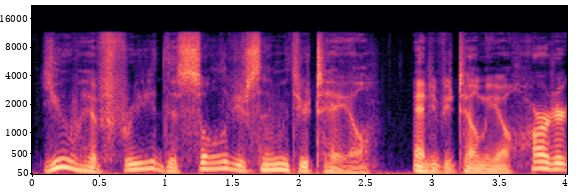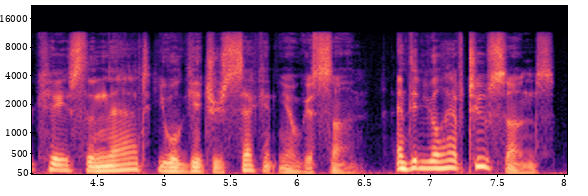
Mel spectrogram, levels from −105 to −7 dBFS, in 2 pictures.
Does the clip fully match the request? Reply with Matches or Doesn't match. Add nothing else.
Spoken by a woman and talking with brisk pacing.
Doesn't match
